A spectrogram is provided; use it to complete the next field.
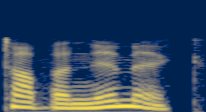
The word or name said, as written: toponymic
